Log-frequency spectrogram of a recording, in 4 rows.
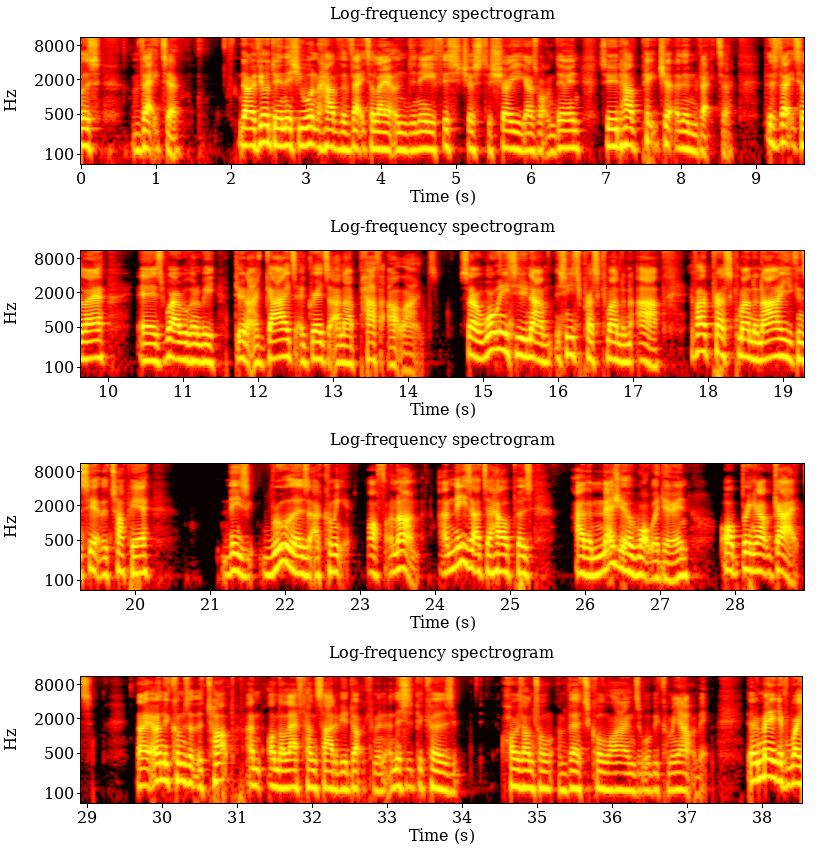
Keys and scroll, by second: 15.3 super+r, 17.2 super+r, 30.0 super+r.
